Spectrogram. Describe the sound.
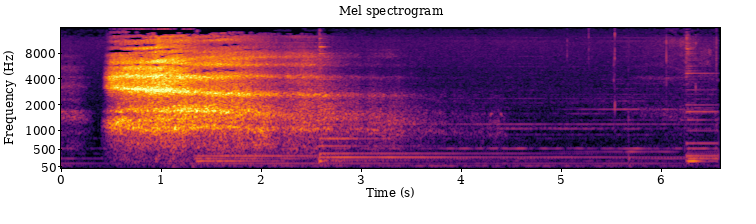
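A long, deep exhale in a guided breathing exercise, a loud airy rush that fades slowly over a couple of seconds, with soft sustained musical tones underneath.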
